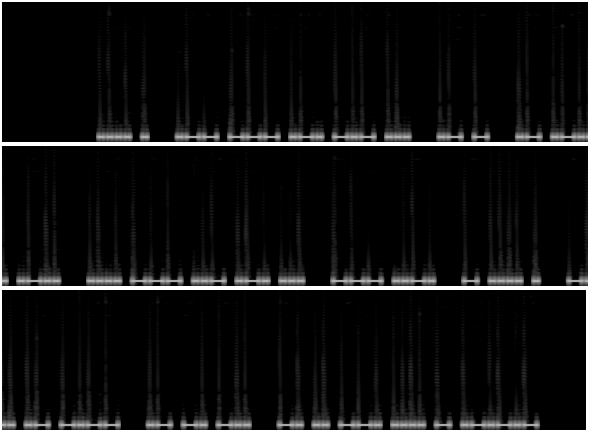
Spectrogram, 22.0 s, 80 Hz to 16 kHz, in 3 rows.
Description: Morse code, heard as a keyed tone, about 22 wpm, 700 Hz. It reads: HE WORKS AT ALL HOURS OF THE DAY AND NIGHT.
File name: practice / 22wpm / Sentences with 8-Word Phrases - 22wpm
